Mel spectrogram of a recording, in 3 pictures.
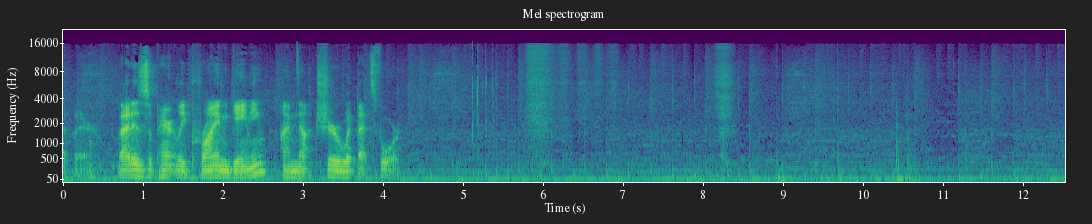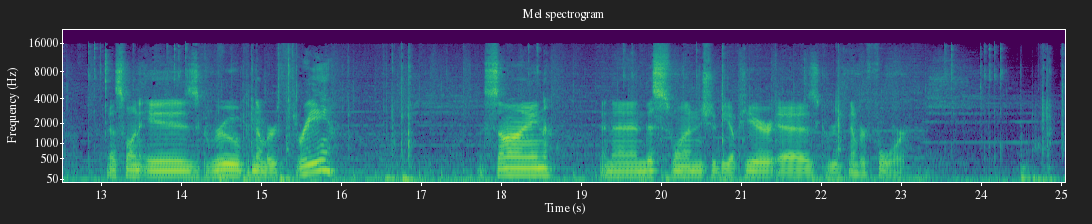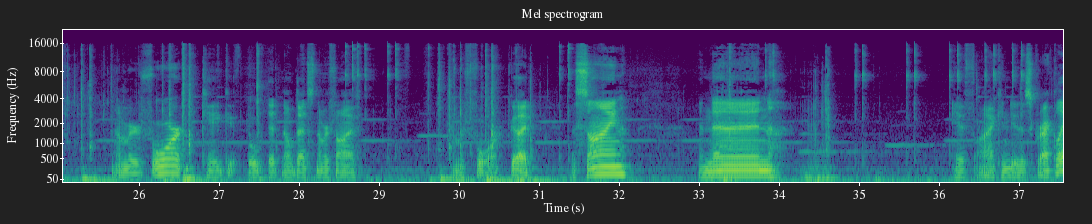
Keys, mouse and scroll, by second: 12.8 click, 13.8 click, 14.0-17.5 drag, 18.3 click, 19.5 right click, 20.4 shift+right click, 22.1 ctrl+l, 23.5 click, 24.0 click, 24.2-28.2 drag, 28.6 click, 28.7-30.8 drag, 31.2 click, 33.3 Tab, 33.8 right click, 34.4 ctrl+Tab, 34.9 right click, 36.1 right click, 36.9 right click.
